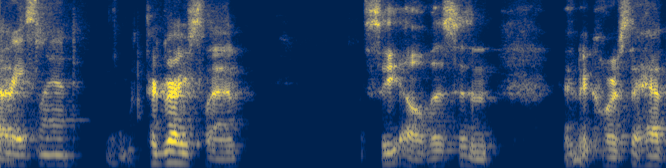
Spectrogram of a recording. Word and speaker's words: Elvis: "Dad, when are we going to get to see the elves?" And I said, No, not elves. It's Elvis. "Oh, is this his house?"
